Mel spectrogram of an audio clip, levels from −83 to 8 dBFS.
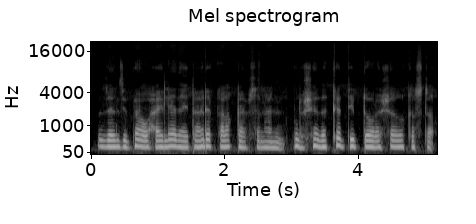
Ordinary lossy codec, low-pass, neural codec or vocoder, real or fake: none; none; codec, 44.1 kHz, 7.8 kbps, DAC; fake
